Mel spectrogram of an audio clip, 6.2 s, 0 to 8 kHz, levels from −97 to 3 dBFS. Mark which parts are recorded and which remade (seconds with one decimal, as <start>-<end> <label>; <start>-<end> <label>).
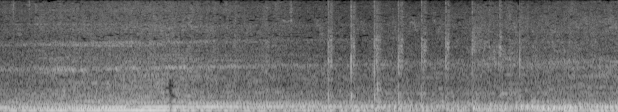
0.0-3.8 recorded; 3.8-6.2 remade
